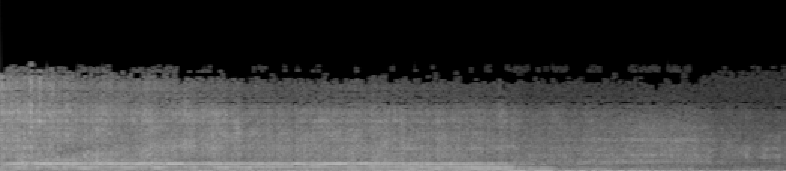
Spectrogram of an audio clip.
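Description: A rally car engine revs hard and fades as the car speeds away.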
